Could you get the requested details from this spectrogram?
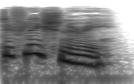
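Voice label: "deflationary", British English, dictionary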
